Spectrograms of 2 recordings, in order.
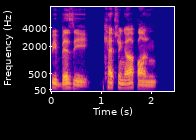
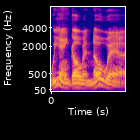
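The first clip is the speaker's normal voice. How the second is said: super sarcastic throwaway delivery, sing-song; 3 dB louder than usual. Retelling a remark made for a TV soundbite: retelling own sarcastic line. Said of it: "I was being super sarcastic".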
